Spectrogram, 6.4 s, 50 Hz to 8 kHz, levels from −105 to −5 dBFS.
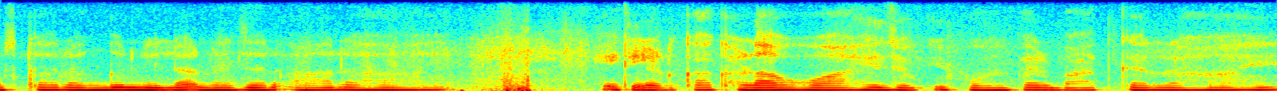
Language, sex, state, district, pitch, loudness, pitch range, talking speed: Hindi, female, Goa, North and South Goa, 195 Hz, -14 LUFS, 190-200 Hz, 190 wpm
